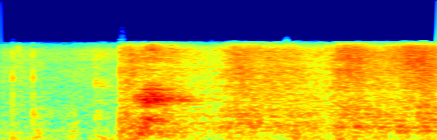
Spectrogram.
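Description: Goldendoodle puppy sniffing and nosing at a plastic milk jug, the jug rustling and scraping as she pushes it. The sound starts suddenly about half a second in and continues.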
